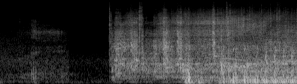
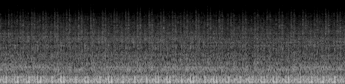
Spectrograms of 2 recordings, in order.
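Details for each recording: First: Old Honda Gold Wing with good battery and starter and an unseized engine. With the fuel turned on, the starter is shorted with a screwdriver: a click, then it catches at once into a busy idle. The start switch is suspected faulty, and petrol is leaking. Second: Old Honda Gold Wing idling after its starter was bypassed with a screwdriver: even, quick pulsing idle with no misfires or knocks. The start switch is suspected; the carbs leak petrol and probably need cleaning.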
